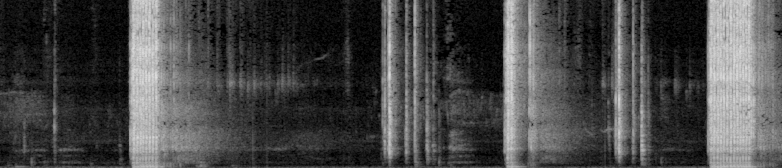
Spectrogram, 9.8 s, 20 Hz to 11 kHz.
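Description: Ruger 10/22 .22 LR rifle converted to fire full-auto from an open bolt, firing short bursts of rapid shots. There is a burst about two seconds in, a few quicker pops around the middle, another short burst soon after, and the longest burst near the end.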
